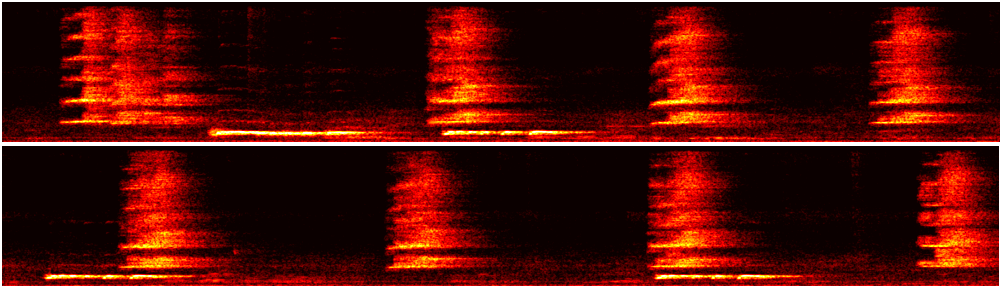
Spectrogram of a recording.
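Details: Zebra doves trading rolling, trilled coos in reply to one another, used as a lure recording to get other doves singing. Sharp, high, hissing bursts repeat about every second throughout the cooing.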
